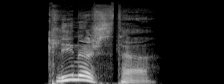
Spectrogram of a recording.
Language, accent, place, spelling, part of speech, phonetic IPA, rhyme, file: German, Germany, Berlin, klinischster, adjective, [ˈkliːnɪʃstɐ], -iːnɪʃstɐ, De-klinischster.ogg
- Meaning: inflection of klinisch: 1. strong/mixed nominative masculine singular superlative degree 2. strong genitive/dative feminine singular superlative degree 3. strong genitive plural superlative degree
